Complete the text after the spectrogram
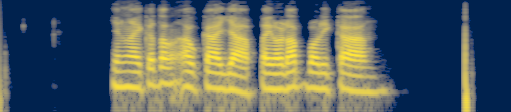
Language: Thai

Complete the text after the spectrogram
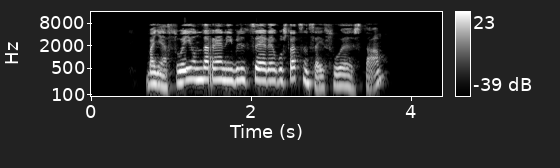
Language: Basque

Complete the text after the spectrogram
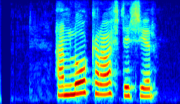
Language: Icelandic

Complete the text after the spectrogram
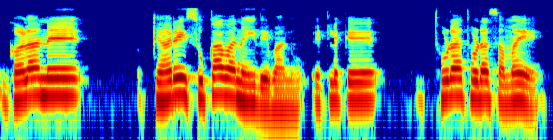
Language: Gujarati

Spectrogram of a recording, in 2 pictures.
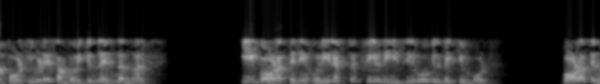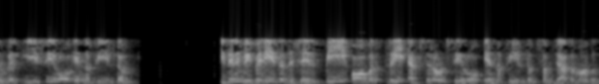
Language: Malayalam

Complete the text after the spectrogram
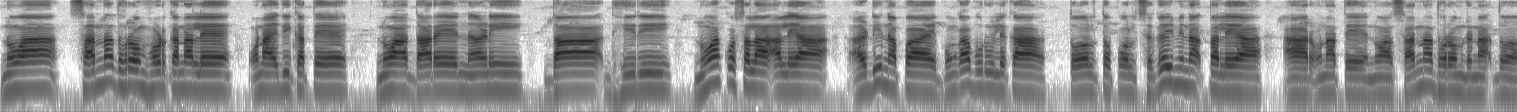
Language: Santali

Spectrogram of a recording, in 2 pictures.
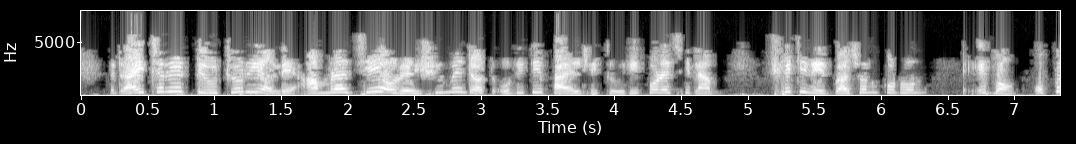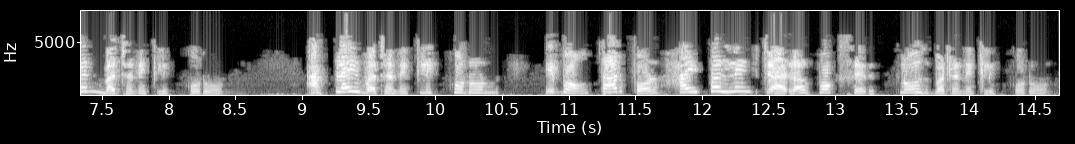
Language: Bangla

